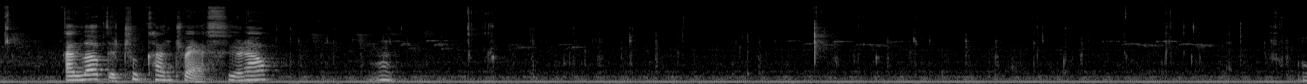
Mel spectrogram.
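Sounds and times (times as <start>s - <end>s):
low hum: 0.0s - 13.0s
person chewing crispy food: 2.8s - 3.7s, 4.6s - 13.0s.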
